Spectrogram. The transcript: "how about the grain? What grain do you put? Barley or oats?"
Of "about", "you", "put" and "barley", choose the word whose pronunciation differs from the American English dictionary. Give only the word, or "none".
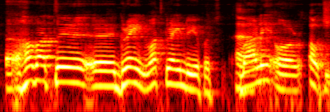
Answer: none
